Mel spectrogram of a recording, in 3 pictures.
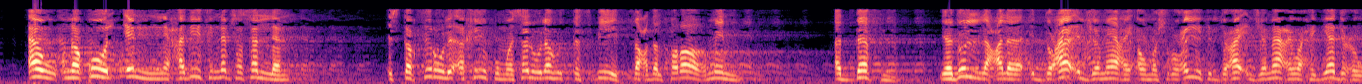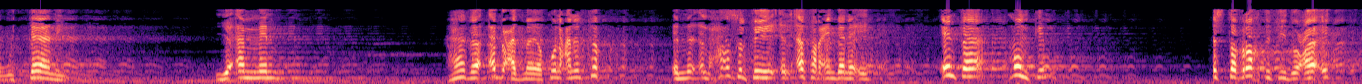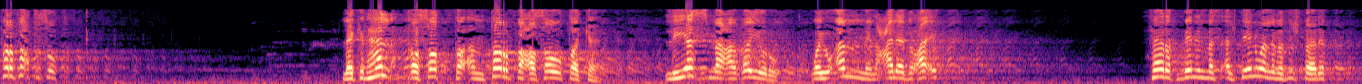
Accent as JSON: {"language": "Arabic", "town": "Mansoura", "region": "Dakahlia", "country": "Egypt", "said": "عندنا بالمنصورة"}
